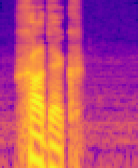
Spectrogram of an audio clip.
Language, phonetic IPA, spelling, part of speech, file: Polish, [ˈxadɛk], chadek, noun, Pl-chadek.ogg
